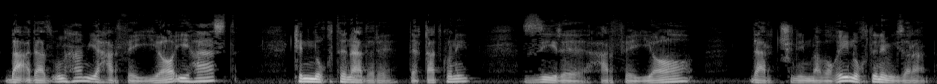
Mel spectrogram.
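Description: A man teaching Quran reading to a class, explaining letters and marks and slowly sounding out example words. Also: low voice, expressive, a little mellow, slightly rough. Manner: slow, stretched-out demonstration of words. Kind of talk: classroom lesson.

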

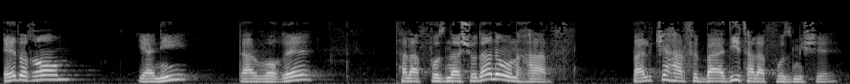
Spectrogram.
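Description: A man teaching a recorded recitation lesson, formal and polite, who explains patiently and stretches sounds out slowly to show them. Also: on the high side, lively intonation, muffled recording.

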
